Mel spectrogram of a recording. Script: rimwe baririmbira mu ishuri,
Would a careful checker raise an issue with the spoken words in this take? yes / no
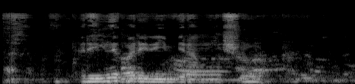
no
